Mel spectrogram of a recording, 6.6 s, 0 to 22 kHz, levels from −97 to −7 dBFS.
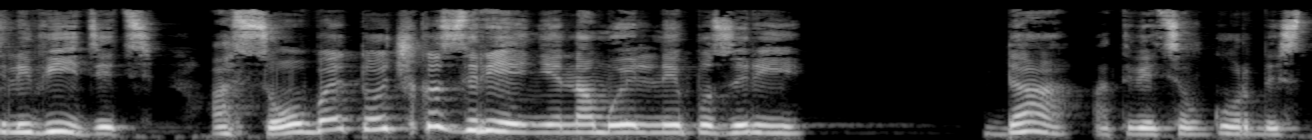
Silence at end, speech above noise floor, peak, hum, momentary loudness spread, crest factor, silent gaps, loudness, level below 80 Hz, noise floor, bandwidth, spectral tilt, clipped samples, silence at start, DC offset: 0.05 s; 56 dB; -8 dBFS; none; 12 LU; 18 dB; 4.81-4.92 s; -24 LUFS; -70 dBFS; -80 dBFS; 16.5 kHz; -3 dB/octave; under 0.1%; 0 s; under 0.1%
